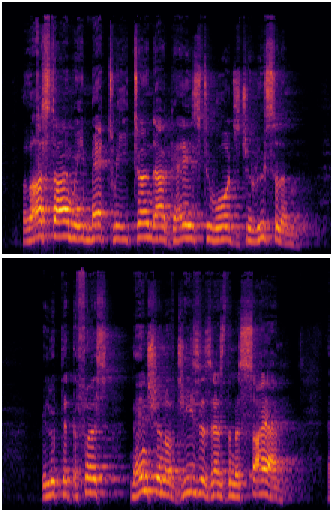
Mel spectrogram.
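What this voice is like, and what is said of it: Strained voice cutting in and out. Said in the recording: “My voice is probably going to come and go”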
